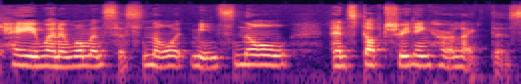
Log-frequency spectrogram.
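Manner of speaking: ordinary talk, nothing marked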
